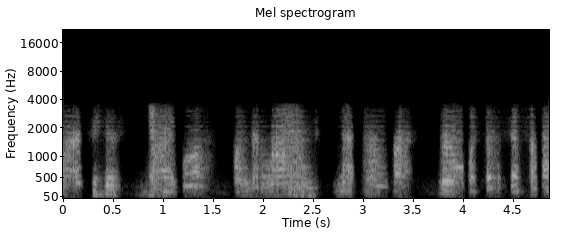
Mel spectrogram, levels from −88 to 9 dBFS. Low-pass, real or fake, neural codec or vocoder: 3.6 kHz; fake; codec, 44.1 kHz, 0.9 kbps, DAC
